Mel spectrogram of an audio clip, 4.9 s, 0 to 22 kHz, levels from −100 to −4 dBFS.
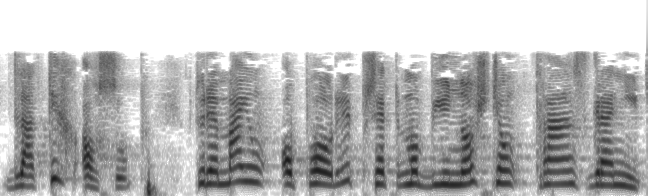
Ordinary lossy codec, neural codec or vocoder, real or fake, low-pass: none; none; real; 7.2 kHz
